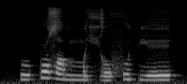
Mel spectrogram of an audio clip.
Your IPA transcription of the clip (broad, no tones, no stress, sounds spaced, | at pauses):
u p u zˤ e mː ə ç o f u pʲ e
